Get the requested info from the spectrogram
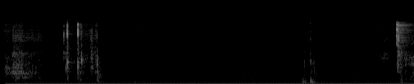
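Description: A short hiss, then three quick sharp clicks under a second in, then quiet room tone with one faint click about three seconds in.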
